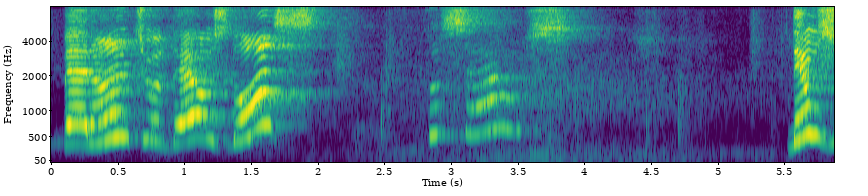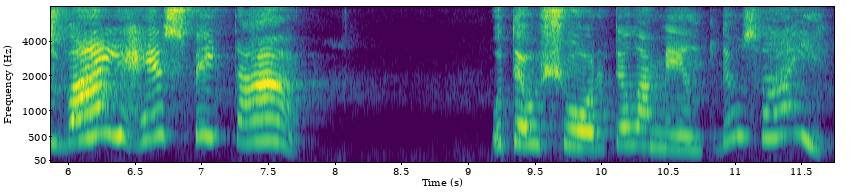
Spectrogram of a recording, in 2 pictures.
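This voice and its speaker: A woman preacher delivers a sermon in a strikingly high voice. She speaks slowly and emphatically, hammering phrases through repetition and putting questions to her listeners, her words ringing through an echoey church hall. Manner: emphatic, questions the congregation, repeats for stress. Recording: echoey room.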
